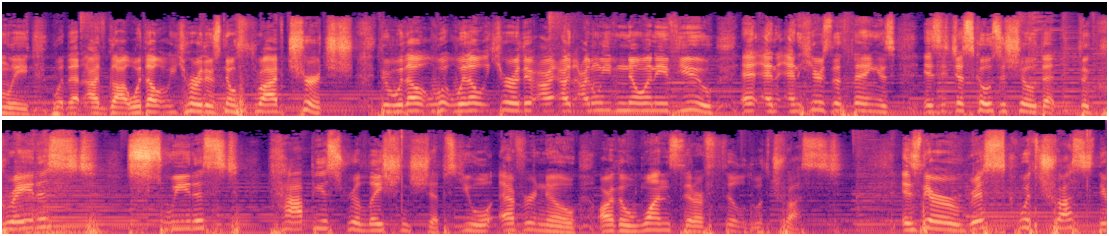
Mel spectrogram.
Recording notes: Thrive Leadership Conference (Session 6). Recorded on September 2, 2018 at THRIVE Church Vancouver, Canada.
